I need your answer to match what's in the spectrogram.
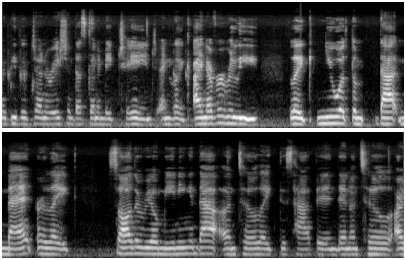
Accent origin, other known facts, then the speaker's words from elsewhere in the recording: New York City, New York, United States; I grew up in the Bronx in New York City, and I'm a Dominican. I have Dominican background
